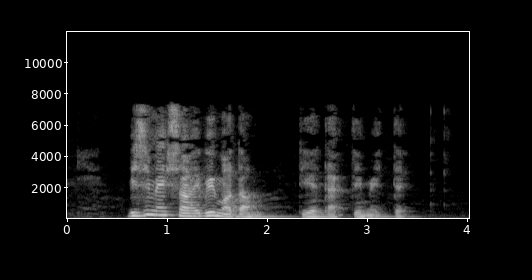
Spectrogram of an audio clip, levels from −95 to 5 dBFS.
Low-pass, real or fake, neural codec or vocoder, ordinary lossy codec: 7.2 kHz; fake; codec, 16 kHz, 8 kbps, FreqCodec, larger model; MP3, 48 kbps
